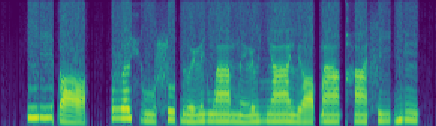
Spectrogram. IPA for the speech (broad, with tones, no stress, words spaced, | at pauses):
ŋiː˦ɗɒː˨ | vœ˦çuː˨ ɬu˦ ɗɯː˨ɭi˦ wãː˦mĩ˨ɭɯ˦ ʎãː˦ lʲɒː˨ɓãː˦ qʰã˦ɬiː˦ɡ͡bĩ˦˨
